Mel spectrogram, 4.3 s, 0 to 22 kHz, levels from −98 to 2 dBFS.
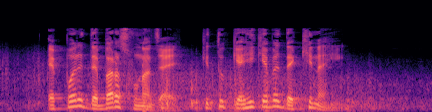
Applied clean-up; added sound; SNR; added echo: none; Thunder; 13 dB; none.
